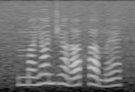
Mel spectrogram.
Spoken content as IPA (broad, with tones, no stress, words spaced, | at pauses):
mã˧jã˦d͡ʒã˦˨ɾa˨˦ ha˦˨mɛ̃˨˦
